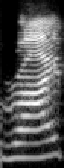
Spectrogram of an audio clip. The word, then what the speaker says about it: RIE: are rye that's rie it's pronounced rye like the bread um and it stands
